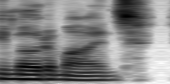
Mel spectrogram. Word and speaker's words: Emotiminds: Emotominds. Emotominds, it's like emotion and minds together.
